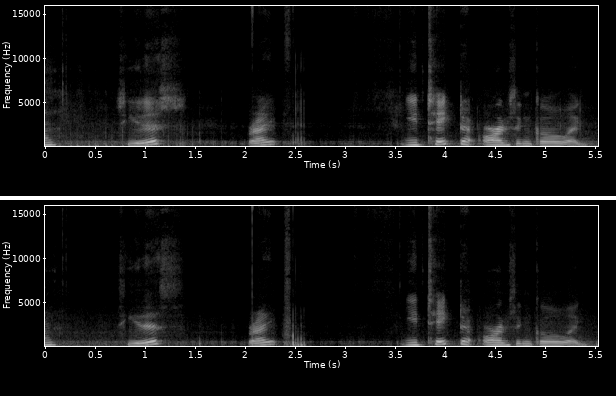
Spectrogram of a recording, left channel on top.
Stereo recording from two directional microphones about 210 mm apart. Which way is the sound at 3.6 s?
20° right (ahead or behind).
